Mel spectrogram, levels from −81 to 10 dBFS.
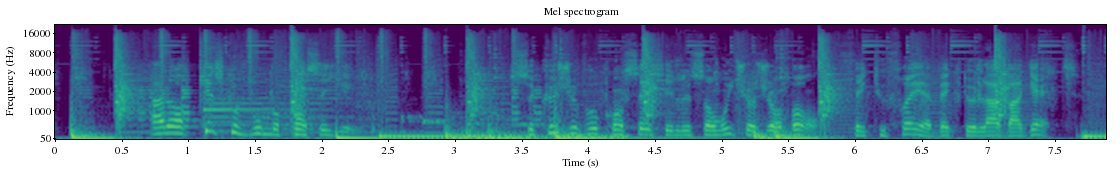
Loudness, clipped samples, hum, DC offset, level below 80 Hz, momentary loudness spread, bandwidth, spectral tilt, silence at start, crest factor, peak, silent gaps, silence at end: -19 LUFS; under 0.1%; none; under 0.1%; -22 dBFS; 5 LU; over 20 kHz; -4.5 dB/octave; 0 s; 16 dB; -2 dBFS; none; 0 s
